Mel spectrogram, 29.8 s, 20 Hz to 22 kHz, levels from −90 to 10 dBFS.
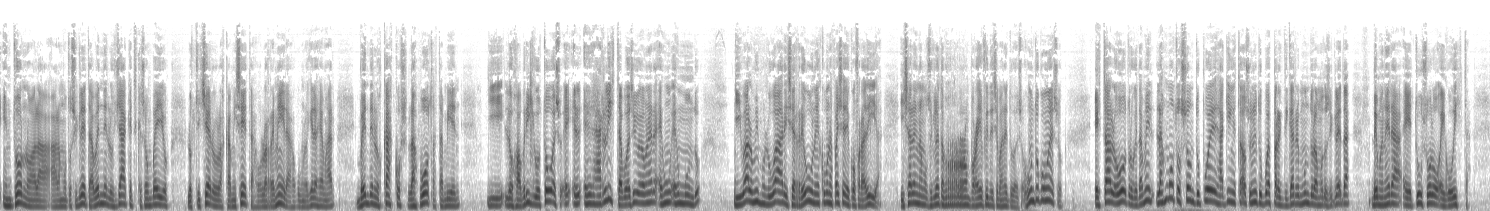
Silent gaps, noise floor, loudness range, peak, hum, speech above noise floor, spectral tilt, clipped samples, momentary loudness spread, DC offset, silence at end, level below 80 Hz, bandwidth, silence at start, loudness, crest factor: none; -54 dBFS; 3 LU; -6 dBFS; none; 32 dB; -6.5 dB/octave; under 0.1%; 7 LU; under 0.1%; 0.45 s; -56 dBFS; 13.5 kHz; 0.05 s; -22 LUFS; 16 dB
